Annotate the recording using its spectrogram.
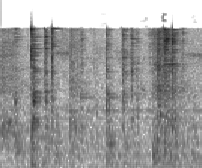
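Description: A welded steel-rod bracket rattling and scraping against a concrete wall as it is held up and positioned, in two short bursts: about a third of a second in and again near the end.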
